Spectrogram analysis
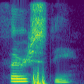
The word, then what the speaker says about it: thirsty: توجه کنین حرف اولش که سه هست سه نقطه است. این سه نقطه تلفظش باید با سه دندون فرق داشته باشه. مثل عربا که سه نقطه رو وقتی تلفظ میکنن زبون رو میذارن بین دوتا دندونای بالا و پایین و میگن ث ث با سه فرق داره.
